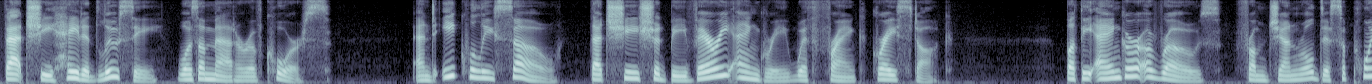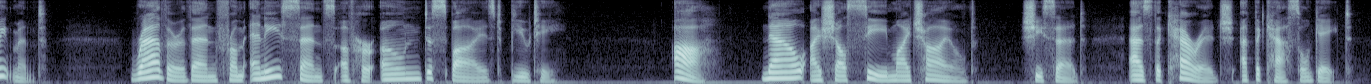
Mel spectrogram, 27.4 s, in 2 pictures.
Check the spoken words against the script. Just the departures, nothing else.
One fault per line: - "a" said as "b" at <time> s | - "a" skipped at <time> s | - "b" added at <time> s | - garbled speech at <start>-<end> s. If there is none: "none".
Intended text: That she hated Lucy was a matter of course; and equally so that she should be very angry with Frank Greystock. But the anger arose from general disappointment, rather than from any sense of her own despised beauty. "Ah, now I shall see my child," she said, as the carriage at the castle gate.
none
